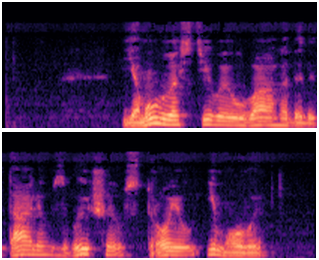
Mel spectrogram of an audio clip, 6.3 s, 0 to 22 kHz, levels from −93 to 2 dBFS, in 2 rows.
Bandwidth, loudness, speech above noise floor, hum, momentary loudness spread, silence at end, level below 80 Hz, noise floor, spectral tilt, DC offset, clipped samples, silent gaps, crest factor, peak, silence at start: 11.5 kHz; -18 LUFS; 46 dB; none; 10 LU; 0.5 s; -48 dBFS; -64 dBFS; -7.5 dB/octave; under 0.1%; under 0.1%; none; 16 dB; -2 dBFS; 1.2 s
